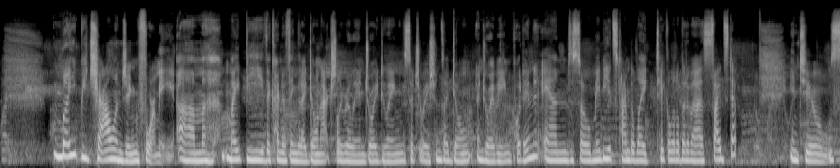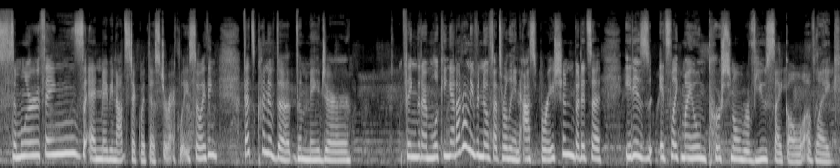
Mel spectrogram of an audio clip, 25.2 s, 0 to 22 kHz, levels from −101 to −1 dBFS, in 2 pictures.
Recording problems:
background chatter; faint; throughout; 4 voices, 20 dB below the speech

